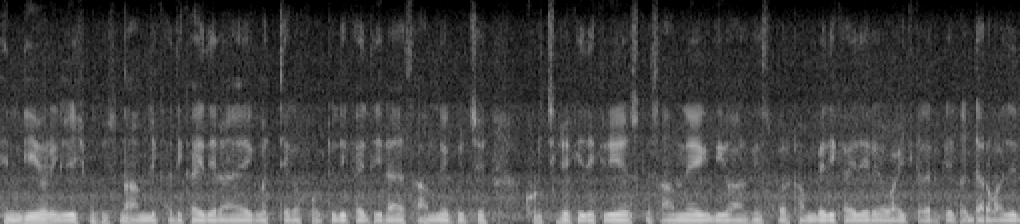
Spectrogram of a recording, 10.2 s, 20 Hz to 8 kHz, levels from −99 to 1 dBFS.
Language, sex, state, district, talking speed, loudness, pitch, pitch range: Hindi, female, Andhra Pradesh, Anantapur, 260 wpm, -27 LUFS, 95 Hz, 90-95 Hz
